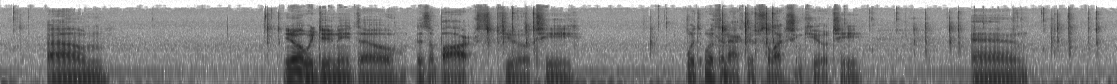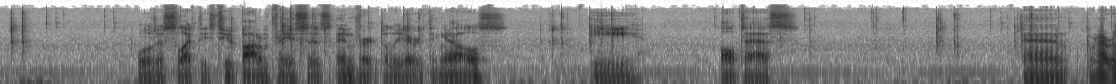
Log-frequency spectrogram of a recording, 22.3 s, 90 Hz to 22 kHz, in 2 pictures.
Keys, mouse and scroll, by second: 0.6 scroll up 2, 2.3-2.6 scroll down 2, 2.6 a, 3.9 scroll down 7, 4.1-4.8 scroll up 7, 4.8-5.2 typing, 7.2 q, 7.6 t, 8.3 click, 8.7 middle click, 9.4 3, 9.7 click, 10.2 middle click, 10.5 alt+z, 10.7-11.7 typing, 11.6 click, 12.2 click, 12.4 shift+click, 13.9 ctrl+i, 14.3 x, 14.8 click, 15.2 a, 16.6 e, 16.8 right click, 17.1 alt+s, 18.3 click, 18.5 middle click, 18.7 middle click, 19.6-20.0 scroll up 2, 19.9 middle click, 20.0 middle click, 20.5 alt+z, 21.1 click, 21.3 alt+z, 21.7 click.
